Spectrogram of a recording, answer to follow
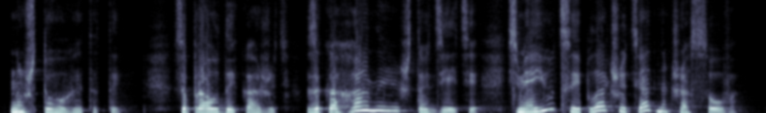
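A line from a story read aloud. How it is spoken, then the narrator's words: Gentle reproach. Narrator (Belarusian): Таццяна ласкава ўпікнула яе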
